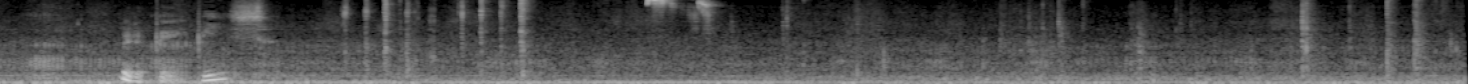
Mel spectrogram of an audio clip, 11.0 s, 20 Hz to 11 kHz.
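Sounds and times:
kittens clicking and tapping: 2.5s - 4.2s, 9.6s - 11.0s
kitten squeaking: 4.9s - 5.5s.

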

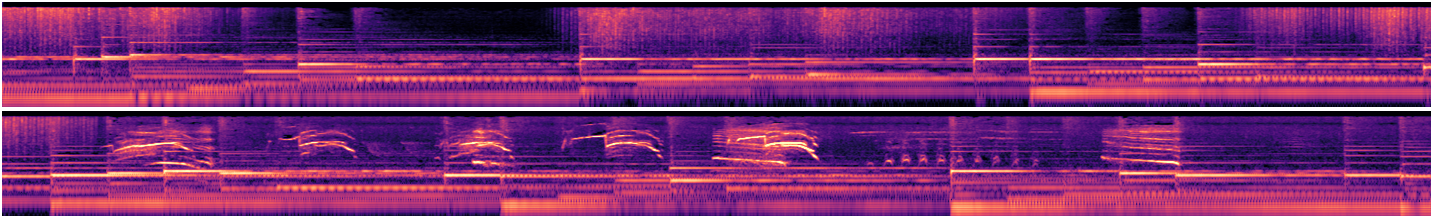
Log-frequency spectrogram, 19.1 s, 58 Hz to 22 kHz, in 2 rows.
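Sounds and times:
calm music with sustained chords: 0.0s - 19.0s
eagle calling: 10.2s - 17.6s.

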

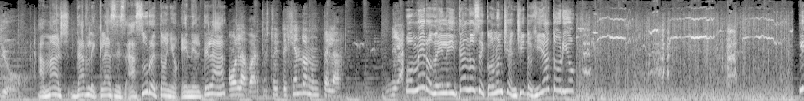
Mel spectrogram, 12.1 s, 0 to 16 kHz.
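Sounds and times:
high wavering squeaks: 8.4s - 12.0s.

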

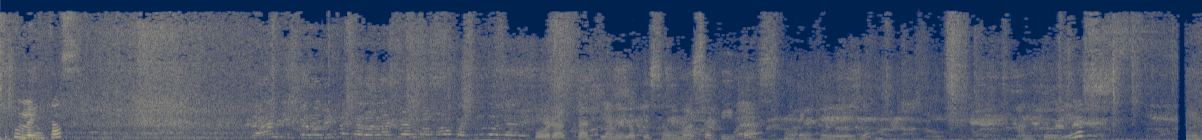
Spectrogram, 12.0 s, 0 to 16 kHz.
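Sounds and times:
steady rushing noise: 0.0s - 4.3s.

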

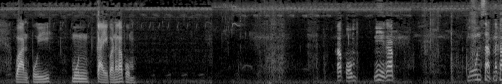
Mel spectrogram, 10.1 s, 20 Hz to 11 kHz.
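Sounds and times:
insects droning: 0.0s - 10.0s
rustle: 4.2s - 7.1s.

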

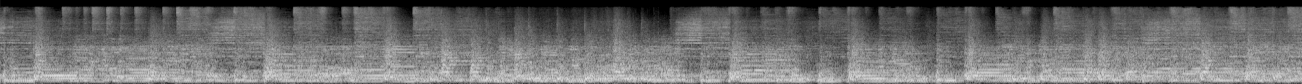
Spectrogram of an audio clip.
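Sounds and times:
drum and cymbal hits: 0.0s - 13.0s
electric bass: 0.0s - 13.0s
electric guitar: 0.0s - 13.0s.

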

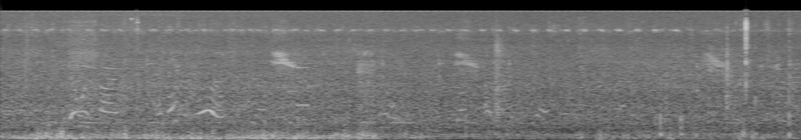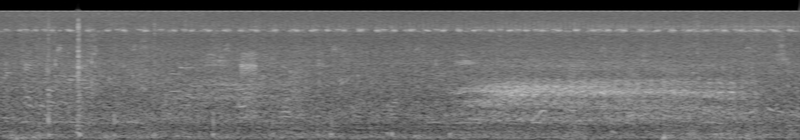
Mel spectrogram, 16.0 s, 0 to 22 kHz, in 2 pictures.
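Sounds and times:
horse hoofbeats on sand: 6.4s - 16.0s.

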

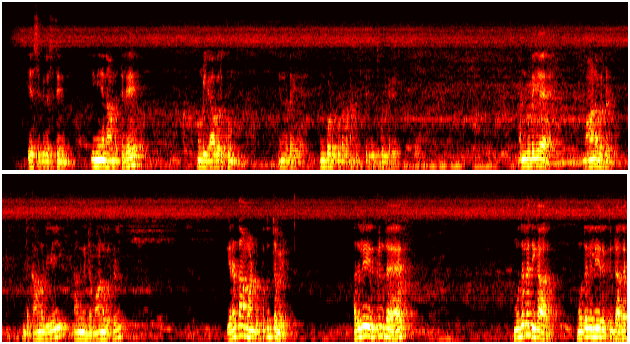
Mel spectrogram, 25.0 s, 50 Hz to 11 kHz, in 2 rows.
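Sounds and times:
high-pitched hiss: 0.2s - 25.0s
man speaking: 0.5s - 2.9s, 3.9s - 4.8s, 5.5s - 8.4s, 13.0s - 15.0s, 22.8s - 25.0s.

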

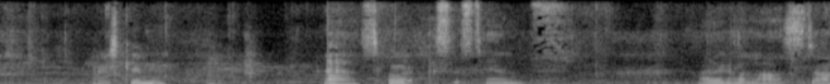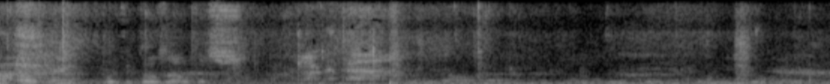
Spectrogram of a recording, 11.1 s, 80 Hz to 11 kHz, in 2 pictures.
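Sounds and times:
steady low hum: 0.0s - 11.0s
faint indistinct voices: 7.5s - 11.0s.

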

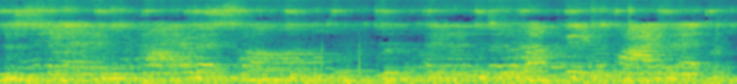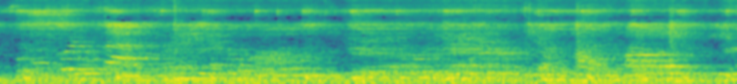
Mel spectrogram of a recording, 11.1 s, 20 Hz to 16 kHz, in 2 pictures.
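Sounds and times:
background music: 0.0s - 11.0s
children singing: 0.0s - 11.0s.

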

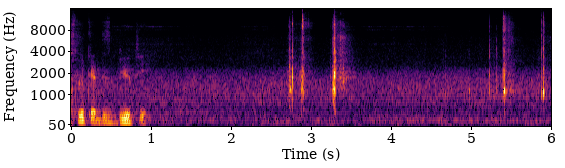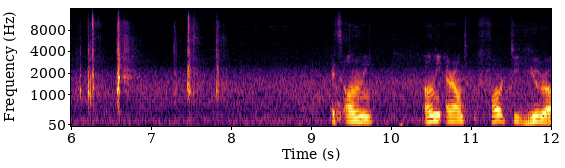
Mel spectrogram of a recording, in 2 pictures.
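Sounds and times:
pistol parts clicking: 2.6s - 3.6s, 4.6s - 8.0s.

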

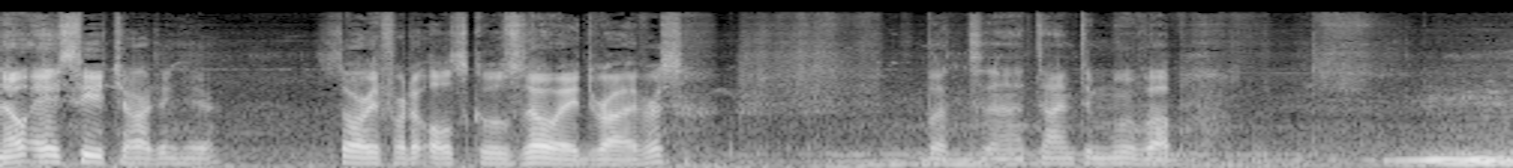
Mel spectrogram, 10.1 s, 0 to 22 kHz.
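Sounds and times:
car engine driving by: 5.4s - 10.0s.

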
